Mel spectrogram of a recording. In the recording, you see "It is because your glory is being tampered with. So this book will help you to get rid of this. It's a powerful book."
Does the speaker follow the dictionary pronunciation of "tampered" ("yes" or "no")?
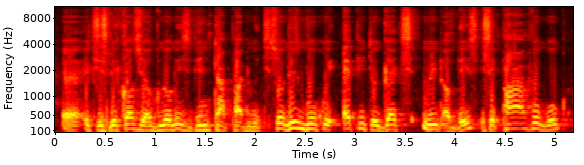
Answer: no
